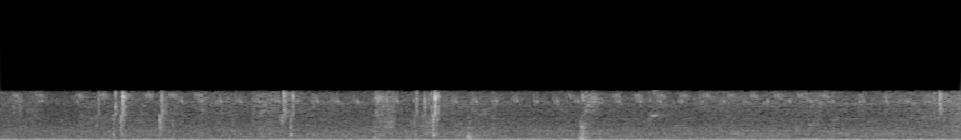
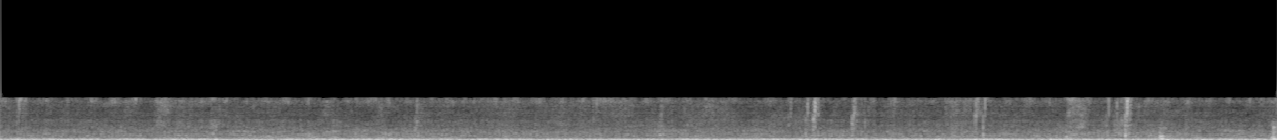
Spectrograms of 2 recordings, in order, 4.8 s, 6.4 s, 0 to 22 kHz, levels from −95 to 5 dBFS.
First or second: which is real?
first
